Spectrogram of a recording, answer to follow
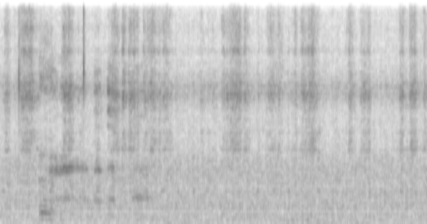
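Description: Steady background rumble and hum with no clear source, with one short, faint falling vocal sound about half a second in.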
